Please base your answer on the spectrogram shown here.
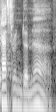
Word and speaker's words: Catherine Deneuve: Catherine Deneuve.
